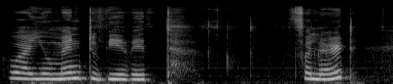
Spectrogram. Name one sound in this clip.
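A slip of paper crinkles as it is unfolded.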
